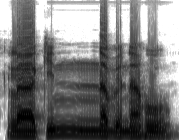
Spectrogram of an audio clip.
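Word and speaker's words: لَكِنَّ ابْنَهُ: এটা হামজাতুল ওয়াসিল, আর হামজাতুল ওয়াসিল যখন তার পূর্বের শব্দের সাথে যখন মিলিয়ে পড়া হয় তখন হামজাতুল ওয়াসিল উচ্চারণ হয় না। তো এখানে উচ্চারণ করার সময় হবে লাকিন্নাবনাহু, লাকিন্নাবনাহু জাহিলুন।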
